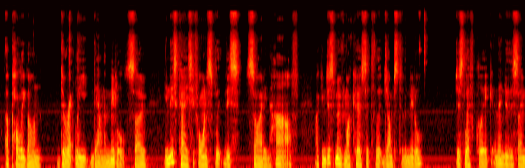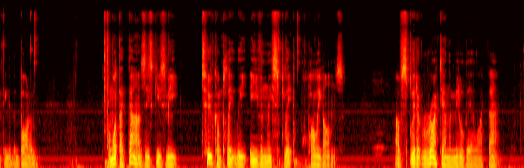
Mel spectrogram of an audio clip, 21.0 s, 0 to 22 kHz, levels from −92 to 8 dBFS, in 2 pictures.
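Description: No technical faults are audible.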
